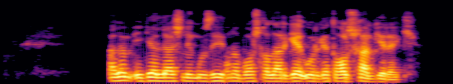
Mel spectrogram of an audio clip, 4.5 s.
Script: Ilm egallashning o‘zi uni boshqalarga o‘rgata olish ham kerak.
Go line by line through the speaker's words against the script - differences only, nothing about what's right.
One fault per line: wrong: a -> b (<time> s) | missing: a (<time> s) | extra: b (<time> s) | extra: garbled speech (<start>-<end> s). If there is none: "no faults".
no faults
